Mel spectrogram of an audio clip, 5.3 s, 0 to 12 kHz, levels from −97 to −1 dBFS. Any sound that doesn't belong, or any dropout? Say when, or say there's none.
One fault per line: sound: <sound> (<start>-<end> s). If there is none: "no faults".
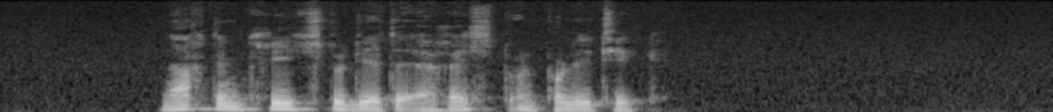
no faults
